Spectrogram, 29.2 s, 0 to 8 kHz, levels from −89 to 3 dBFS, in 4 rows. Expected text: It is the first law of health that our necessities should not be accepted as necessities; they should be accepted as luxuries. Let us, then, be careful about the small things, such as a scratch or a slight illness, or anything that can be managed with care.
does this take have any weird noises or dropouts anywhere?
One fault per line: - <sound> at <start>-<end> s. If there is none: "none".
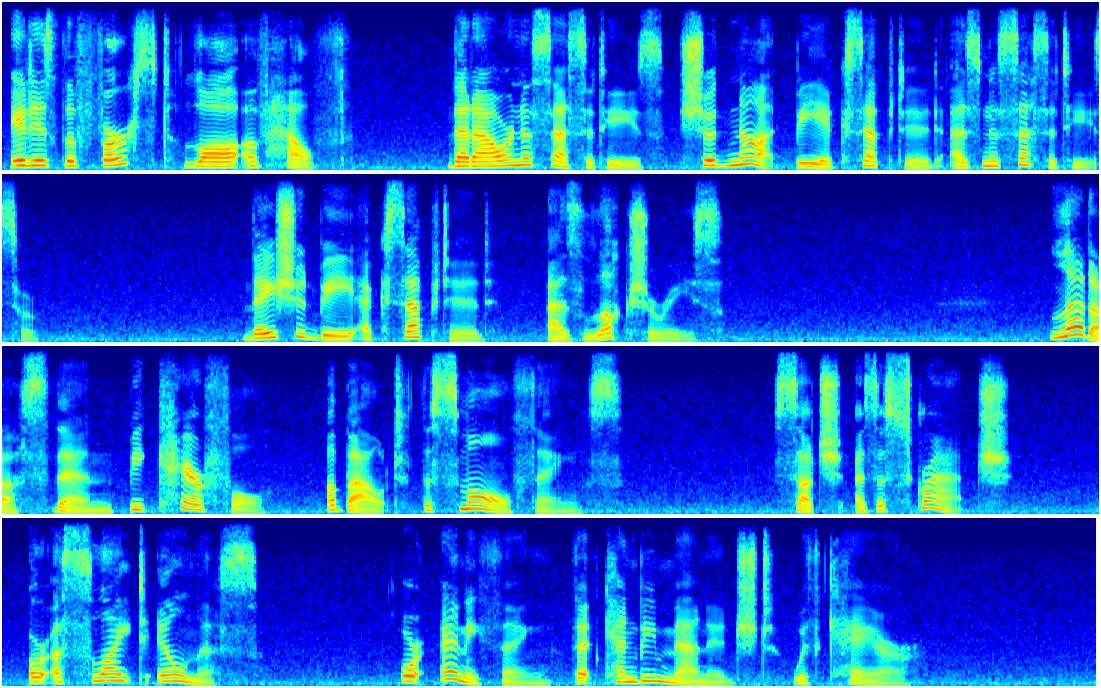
none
